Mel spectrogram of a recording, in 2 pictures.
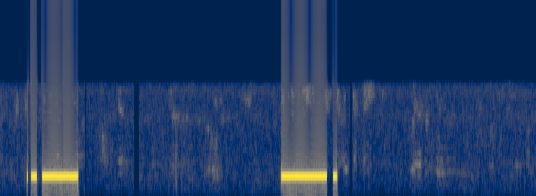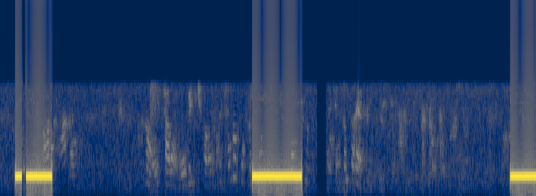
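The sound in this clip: A telephone tone on a call that is not answered: a steady single-pitched beep sounds four times in roughly one-second bursts, separated by long gaps with faint scattered noise.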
